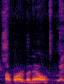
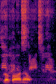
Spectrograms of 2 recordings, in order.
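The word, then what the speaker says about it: Abravanel: I should mention by the way many people pronounce the name uh Abarbanel and that's because of the uh it's much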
